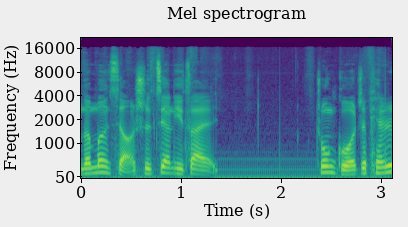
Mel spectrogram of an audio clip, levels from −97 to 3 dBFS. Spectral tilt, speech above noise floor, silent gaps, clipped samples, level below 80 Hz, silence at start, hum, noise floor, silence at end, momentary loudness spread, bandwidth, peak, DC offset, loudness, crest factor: -4 dB/octave; 21 dB; none; under 0.1%; -42 dBFS; 0 s; 50 Hz at -45 dBFS; -36 dBFS; 0 s; 9 LU; 17 kHz; -2 dBFS; under 0.1%; -16 LUFS; 16 dB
